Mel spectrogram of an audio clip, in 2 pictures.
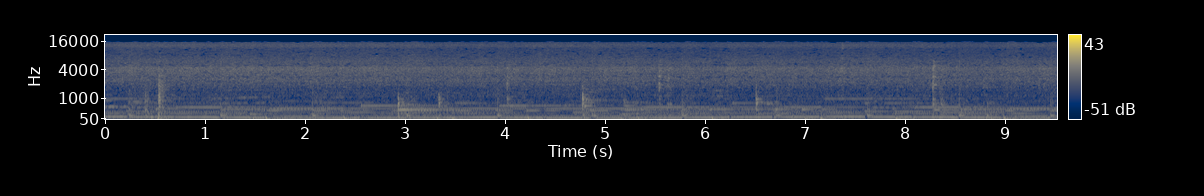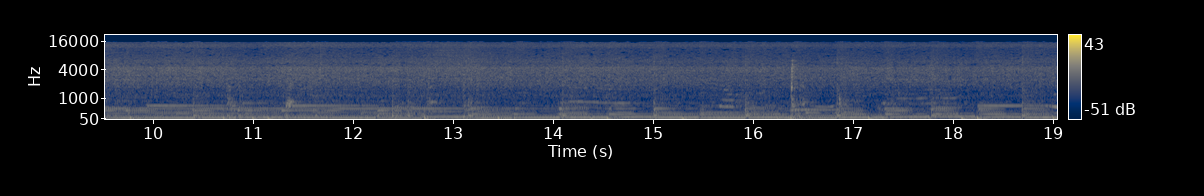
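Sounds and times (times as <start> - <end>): spatula scraping metal wok: 0.0 - 13.3
food sizzling in a wok: 0.0 - 19.0.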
